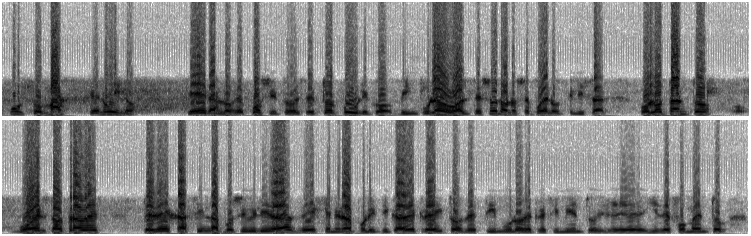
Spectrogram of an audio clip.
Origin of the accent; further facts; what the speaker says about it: Mendoza, Argentina; No soy un especialista, pero sí me preocupa como argentino, como mendocino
